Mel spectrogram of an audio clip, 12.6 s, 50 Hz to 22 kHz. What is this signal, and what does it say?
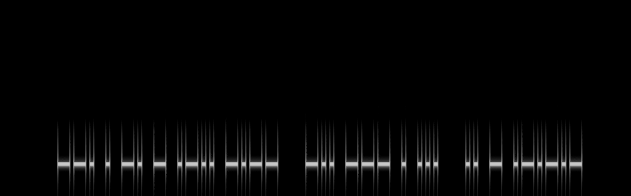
Morse code, heard as a keyed tone, about 15 wpm, 700 Hz. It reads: GENTLY DOES IT.
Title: Sentences from Top 1500 Words 15wpm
